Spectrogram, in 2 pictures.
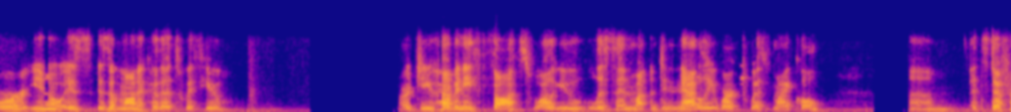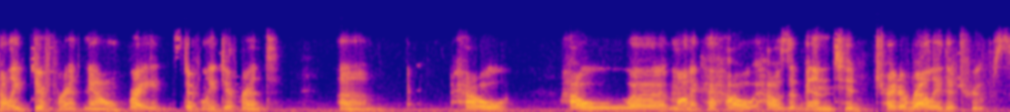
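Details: Adult speaker; no disorder.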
